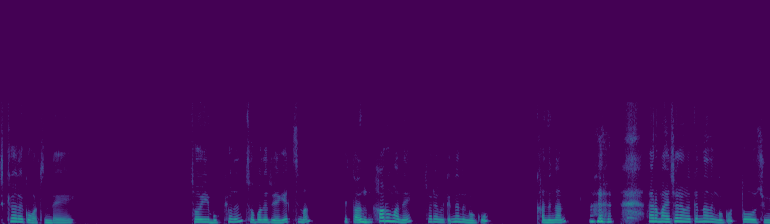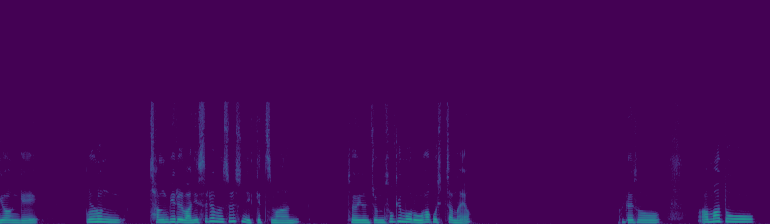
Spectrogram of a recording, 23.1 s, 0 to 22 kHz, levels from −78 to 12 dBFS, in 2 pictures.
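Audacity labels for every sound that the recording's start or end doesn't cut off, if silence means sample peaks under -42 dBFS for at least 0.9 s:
2.910000	18.580000	sound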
